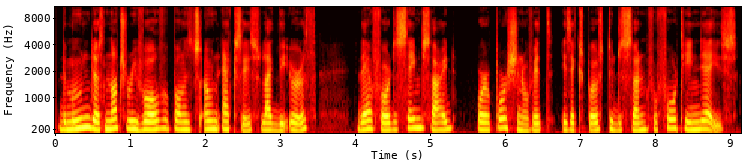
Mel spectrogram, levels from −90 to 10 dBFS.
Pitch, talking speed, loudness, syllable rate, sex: 195 Hz, 190 wpm, -18 LUFS, 5.0 syllables/s, female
